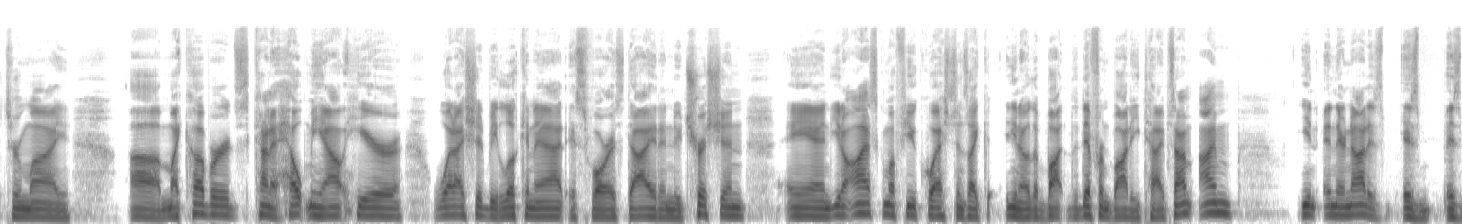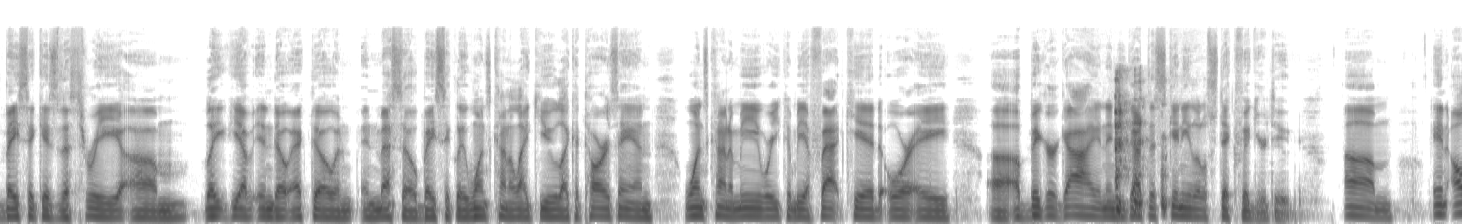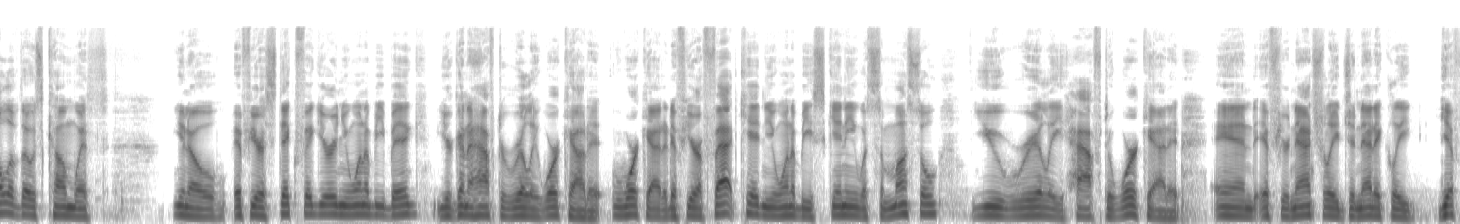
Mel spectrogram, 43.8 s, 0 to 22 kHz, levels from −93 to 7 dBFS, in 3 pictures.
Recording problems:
none

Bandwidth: 14 kHz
